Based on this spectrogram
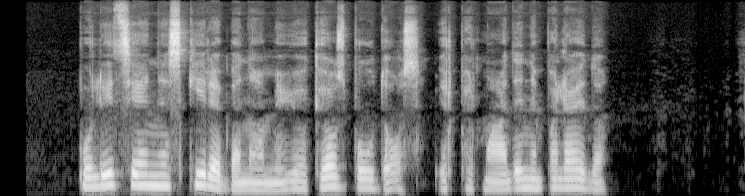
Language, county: Lithuanian, Utena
